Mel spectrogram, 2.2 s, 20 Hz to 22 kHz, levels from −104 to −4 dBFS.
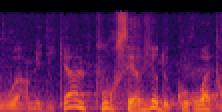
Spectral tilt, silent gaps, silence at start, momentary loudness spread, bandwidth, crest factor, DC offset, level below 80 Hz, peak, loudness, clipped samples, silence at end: -5.5 dB/octave; none; 0 s; 7 LU; 13.5 kHz; 16 dB; under 0.1%; -78 dBFS; -20 dBFS; -38 LUFS; under 0.1%; 0 s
